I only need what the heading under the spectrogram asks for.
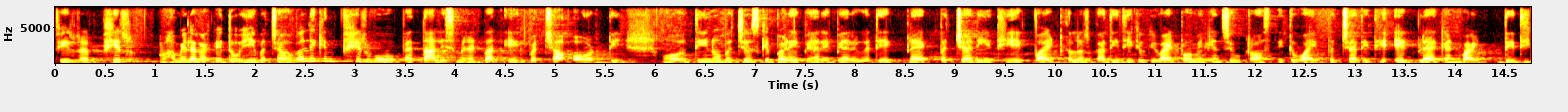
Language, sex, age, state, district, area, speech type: Hindi, female, 18-30, Uttar Pradesh, Jaunpur, rural, spontaneous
